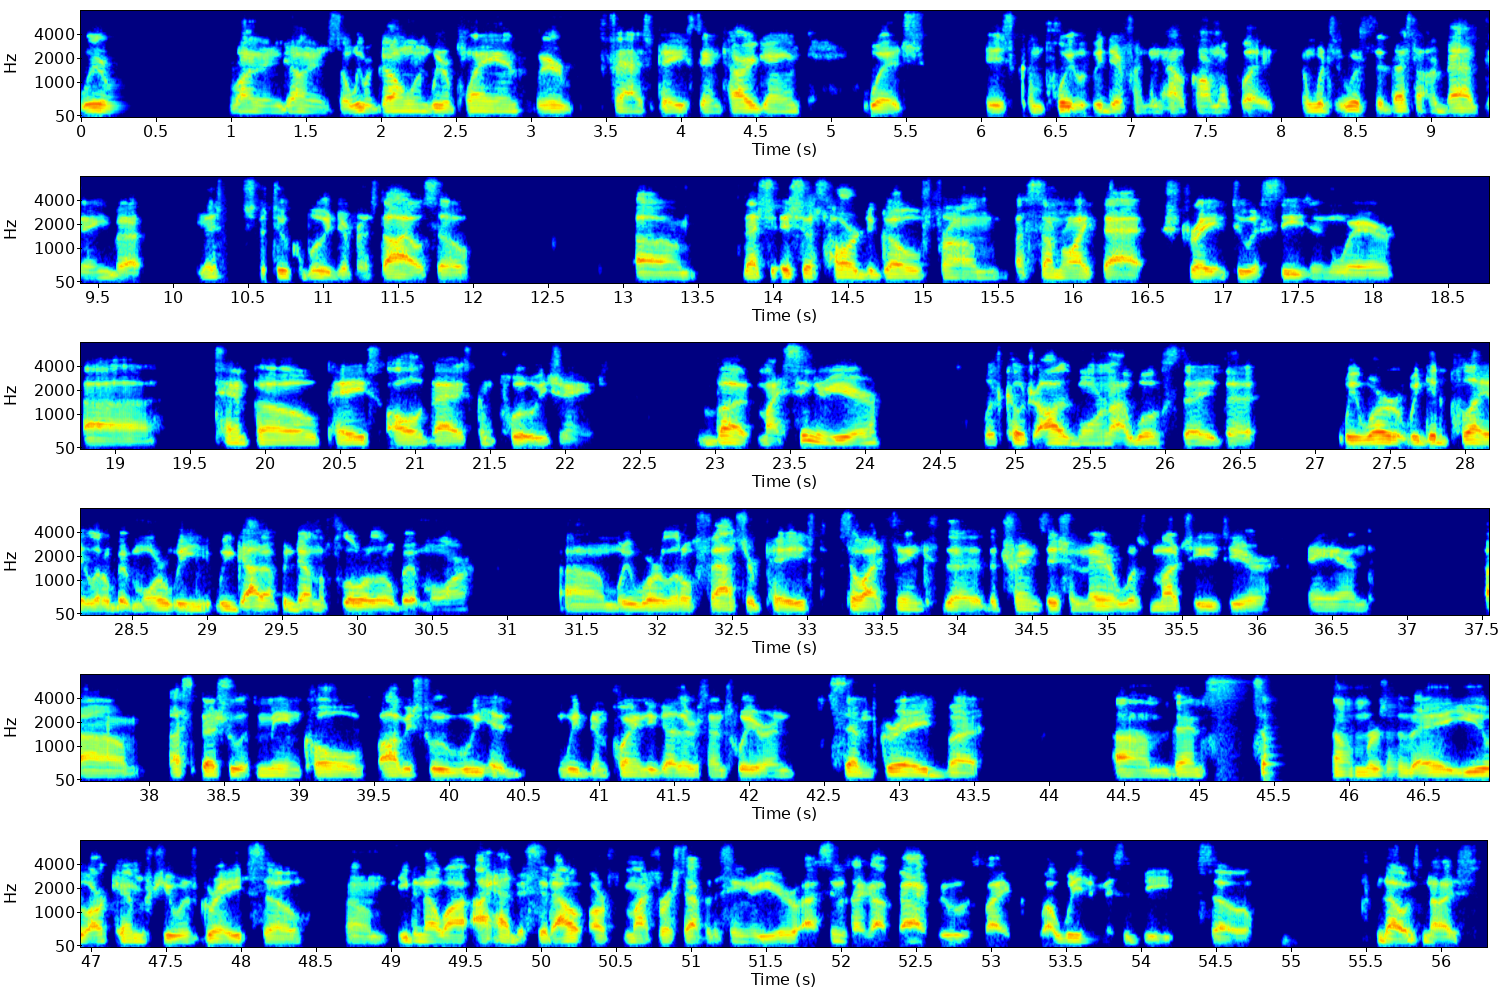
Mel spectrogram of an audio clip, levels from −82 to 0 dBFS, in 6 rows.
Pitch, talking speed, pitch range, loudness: 85 Hz, 195 wpm, 85-90 Hz, -26 LUFS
